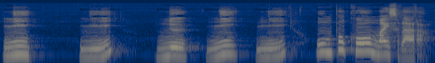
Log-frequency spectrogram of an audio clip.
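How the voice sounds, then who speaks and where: Woman, teacher, language lesson, unhurried, lowish voice, clear step-by-step explaining. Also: a little mellow. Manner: clear, step-by-step explaining, slows for example sentences. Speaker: French teacher.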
